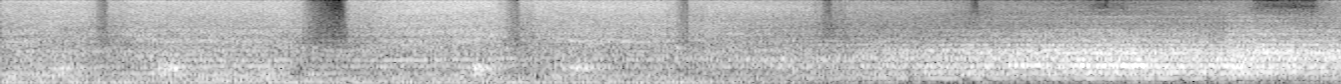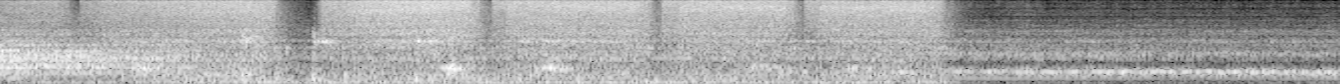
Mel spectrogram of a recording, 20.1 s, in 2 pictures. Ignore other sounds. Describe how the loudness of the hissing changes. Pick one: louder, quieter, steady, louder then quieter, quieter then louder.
quieter then louder.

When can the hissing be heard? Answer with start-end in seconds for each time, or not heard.
0.0-17.2.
